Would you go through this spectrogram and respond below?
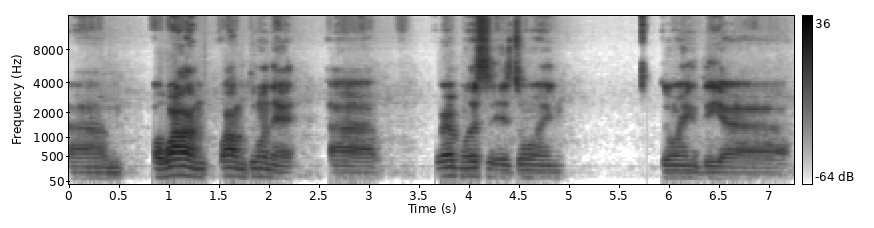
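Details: Aphasia in a man recovering from a stroke on 7/14/22, almost one year post-stroke; he reports that aphasia made working out numbers difficult and that everyday tasks are not yet normal for him.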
